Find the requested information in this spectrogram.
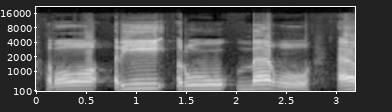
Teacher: Jadi ro punya sifat takrir, dia bergetar tapi nggak terlampau banyak-banyak, nggak terlampau berlebihan.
